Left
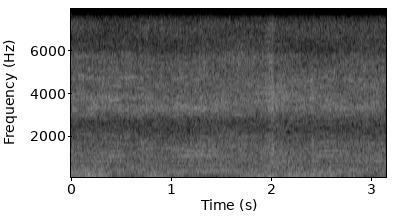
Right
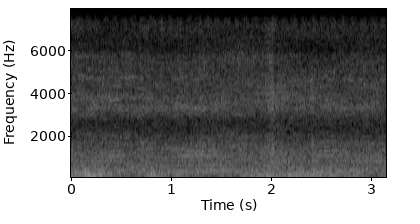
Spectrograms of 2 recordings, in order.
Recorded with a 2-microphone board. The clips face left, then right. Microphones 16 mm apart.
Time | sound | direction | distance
0.0 | a lawn mower | 45° left (ahead or behind) | ?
